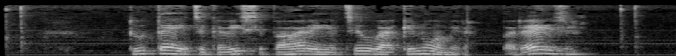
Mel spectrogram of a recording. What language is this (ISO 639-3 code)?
lav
